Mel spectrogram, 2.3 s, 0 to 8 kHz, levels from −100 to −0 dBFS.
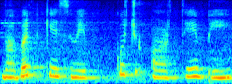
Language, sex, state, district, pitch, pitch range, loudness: Hindi, female, Bihar, Madhepura, 260 Hz, 240-305 Hz, -34 LUFS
